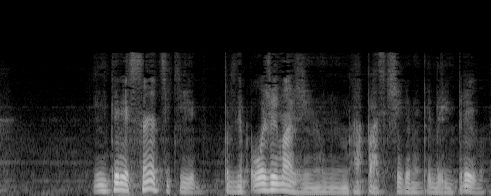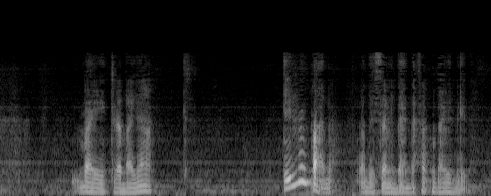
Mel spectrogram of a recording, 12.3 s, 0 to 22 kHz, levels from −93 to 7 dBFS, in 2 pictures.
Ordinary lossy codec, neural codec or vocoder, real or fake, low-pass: MP3, 32 kbps; codec, 24 kHz, 1 kbps, SNAC; fake; 7.2 kHz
